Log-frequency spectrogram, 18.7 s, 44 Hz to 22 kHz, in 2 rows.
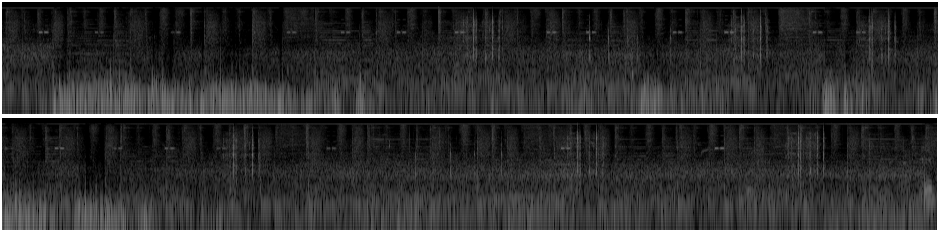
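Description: A Sony A7R mirrorless camera fires its shutter again and again in a steady series of sharp, close clicks, with quiet autofocus whirring running underneath.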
